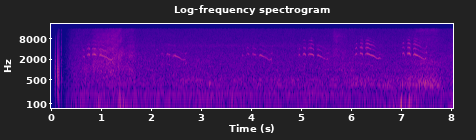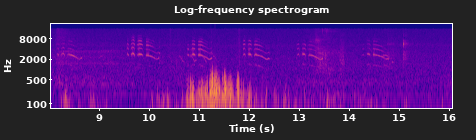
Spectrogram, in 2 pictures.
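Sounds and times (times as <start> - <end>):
faint outdoor hiss: 0.1 - 16.0
bird calling with sharp notes: 3.8 - 7.6, 9.6 - 12.4, 14.3 - 15.0.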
